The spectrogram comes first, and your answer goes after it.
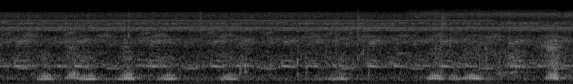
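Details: Chorus of croaking frogs: low, hollow notes repeated in a steady, fairly quick rhythm, often in doubled beats, above a constant high shimmering hiss.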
